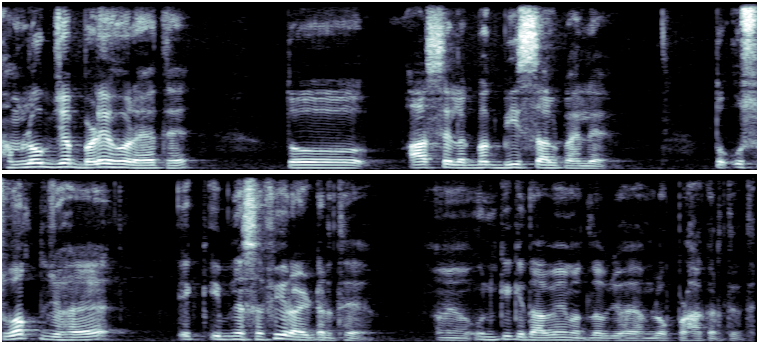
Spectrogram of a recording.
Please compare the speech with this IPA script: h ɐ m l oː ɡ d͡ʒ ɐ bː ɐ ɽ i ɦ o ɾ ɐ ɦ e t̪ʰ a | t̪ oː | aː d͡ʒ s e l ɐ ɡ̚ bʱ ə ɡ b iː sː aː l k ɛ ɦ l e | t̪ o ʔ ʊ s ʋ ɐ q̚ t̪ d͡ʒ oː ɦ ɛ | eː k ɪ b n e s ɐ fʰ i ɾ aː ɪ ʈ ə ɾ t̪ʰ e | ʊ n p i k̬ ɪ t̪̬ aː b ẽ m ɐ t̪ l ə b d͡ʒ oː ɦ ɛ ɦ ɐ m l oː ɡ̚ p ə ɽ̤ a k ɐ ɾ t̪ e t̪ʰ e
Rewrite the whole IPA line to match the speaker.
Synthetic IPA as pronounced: h ɐ m l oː ɡ d͡ʒ ɐ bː ɐ ɽ e ɦ o ɾ ɐ ɦ e t̪ʰ e | t̪ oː | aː d͡ʒ s e l ɐ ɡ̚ bʱ ə ɡ b iː sː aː l p ɛ ɦ l e | t̪ o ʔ ʊ s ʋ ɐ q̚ t̪ d͡ʒ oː ɦ ɛ | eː k ɪ b n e s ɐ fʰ i ɾ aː ɪ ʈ ə ɾ t̪ʰ e | ʊ n k i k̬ ɪ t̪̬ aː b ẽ m ɐ t̪ l ə b d͡ʒ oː ɦ ɛ ɦ ɐ m l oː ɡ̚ p ɐ ɽ̤ a k ɐ ɾ t̪ e t̪ʰ e

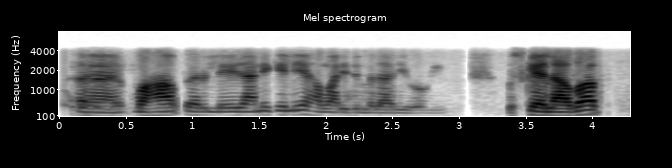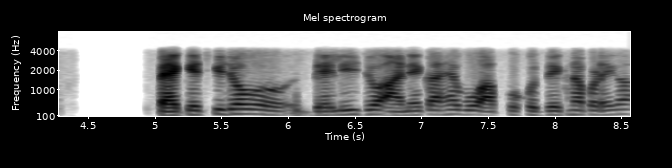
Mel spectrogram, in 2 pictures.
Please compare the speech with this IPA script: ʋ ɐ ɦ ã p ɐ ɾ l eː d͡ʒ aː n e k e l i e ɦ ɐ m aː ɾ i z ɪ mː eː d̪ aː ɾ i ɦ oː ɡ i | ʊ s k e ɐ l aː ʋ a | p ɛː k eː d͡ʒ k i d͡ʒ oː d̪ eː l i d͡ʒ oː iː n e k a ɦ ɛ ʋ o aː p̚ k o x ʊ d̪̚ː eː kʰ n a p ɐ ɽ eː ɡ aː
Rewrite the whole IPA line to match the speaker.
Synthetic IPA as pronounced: ʋ ɐ ɦ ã p ɐ ɾ l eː d͡ʒ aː n e k e l i e ɦ ɐ m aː ɾ i z ɪ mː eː d̪ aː ɾ i ɦ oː ɡ iː | ʊ s k e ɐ l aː ʋ a | p ɛː k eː d͡ʒ k i d͡ʒ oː d̪ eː l i d͡ʒ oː aː n e k a ɦ ɛ ʋ o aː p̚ k o x ʊ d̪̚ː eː kʰ n a p ɐ ɽ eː ɡ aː

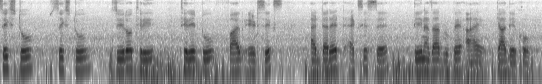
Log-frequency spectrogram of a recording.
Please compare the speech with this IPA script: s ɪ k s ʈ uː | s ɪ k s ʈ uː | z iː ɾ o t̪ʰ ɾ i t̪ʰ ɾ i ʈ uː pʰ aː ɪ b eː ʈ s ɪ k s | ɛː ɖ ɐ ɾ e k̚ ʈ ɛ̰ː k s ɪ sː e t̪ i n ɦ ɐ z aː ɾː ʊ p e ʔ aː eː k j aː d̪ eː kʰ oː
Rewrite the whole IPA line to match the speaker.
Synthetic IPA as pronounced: s ɪ k s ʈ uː | s ɪ k s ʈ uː | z iː ɾ o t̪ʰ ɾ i t̪ʰ ɾ i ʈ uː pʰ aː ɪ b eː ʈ s ɪ k s | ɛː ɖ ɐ ɾ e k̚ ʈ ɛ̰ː k s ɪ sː e t̪ iː n ɦ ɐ z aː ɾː ʊ p e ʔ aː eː k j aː d̪ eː kʰ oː

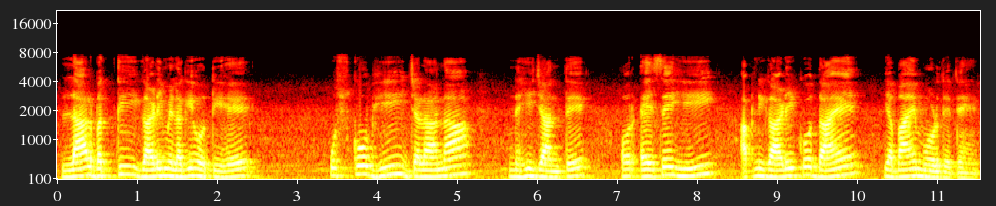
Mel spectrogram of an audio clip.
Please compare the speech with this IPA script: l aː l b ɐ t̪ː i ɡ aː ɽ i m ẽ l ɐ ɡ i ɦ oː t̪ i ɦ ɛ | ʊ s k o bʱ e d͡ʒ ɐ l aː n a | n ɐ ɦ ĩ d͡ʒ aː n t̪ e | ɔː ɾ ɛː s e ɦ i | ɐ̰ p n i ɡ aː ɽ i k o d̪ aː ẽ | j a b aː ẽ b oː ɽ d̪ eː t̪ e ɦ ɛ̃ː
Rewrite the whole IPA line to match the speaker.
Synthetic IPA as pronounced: l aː l b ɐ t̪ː i ɡ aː ɽ i m ẽ l ɐ ɡ i ɦ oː t̪ i ɦ ɛ | ʊ s k o bʱ i d͡ʒ ɐ l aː n a | n ɐ ɦ ĩ d͡ʒ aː n t̪ e | ɔː ɾ ɛː s e ɦ i | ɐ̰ p n i ɡ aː ɽ i k o d̪ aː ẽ | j a b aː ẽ m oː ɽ d̪ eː t̪ e ɦ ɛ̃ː

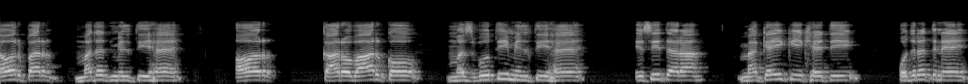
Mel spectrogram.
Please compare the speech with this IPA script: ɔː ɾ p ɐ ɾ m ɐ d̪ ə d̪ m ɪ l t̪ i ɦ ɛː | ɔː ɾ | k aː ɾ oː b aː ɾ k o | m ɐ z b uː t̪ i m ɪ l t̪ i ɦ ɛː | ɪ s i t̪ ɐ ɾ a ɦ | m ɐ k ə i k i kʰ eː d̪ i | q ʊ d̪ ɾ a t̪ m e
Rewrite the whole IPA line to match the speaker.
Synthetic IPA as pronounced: ɔː ɾ p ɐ ɾ m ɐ d̪ ə d̪ m ɪ l t̪ i ɦ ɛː | ɔː ɾ | k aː ɾ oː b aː ɾ k o | m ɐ z b uː t̪ i m ɪ l t̪ i ɦ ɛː | ɪ s i t̪ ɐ ɾ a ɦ | m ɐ k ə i k i kʰ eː t̪ i | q ʊ d̪ ɾ ə t̪ n e

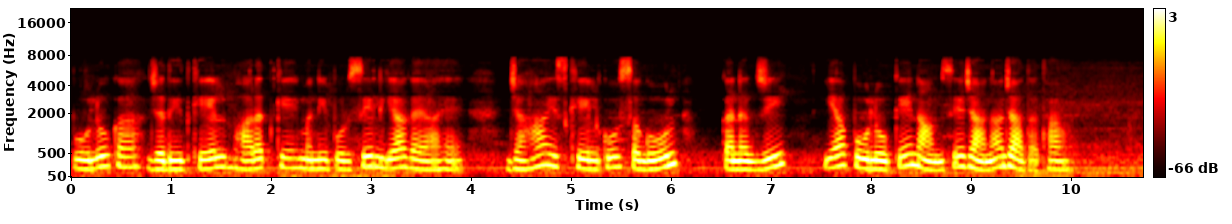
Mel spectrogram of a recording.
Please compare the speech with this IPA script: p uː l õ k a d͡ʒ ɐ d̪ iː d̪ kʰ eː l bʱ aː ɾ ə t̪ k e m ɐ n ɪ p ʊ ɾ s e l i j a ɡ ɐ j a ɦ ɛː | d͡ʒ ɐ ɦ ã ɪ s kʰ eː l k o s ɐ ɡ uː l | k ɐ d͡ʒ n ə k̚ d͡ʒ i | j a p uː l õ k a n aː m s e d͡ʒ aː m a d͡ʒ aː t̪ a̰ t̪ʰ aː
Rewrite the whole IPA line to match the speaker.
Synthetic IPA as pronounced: p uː l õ k a d͡ʒ ɐ d̪ iː d̪ kʰ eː l bʱ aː ɾ ə t̪ k e m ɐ n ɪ p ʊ ɾ s e l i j a ɡ ɐ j a ɦ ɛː | d͡ʒ ɐ ɦ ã ɪ s kʰ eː l k o s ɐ ɡ uː l | k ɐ n ə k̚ d͡ʒ i | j a p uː l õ k e n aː m s e d͡ʒ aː n a d͡ʒ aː t̪ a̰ t̪ʰ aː

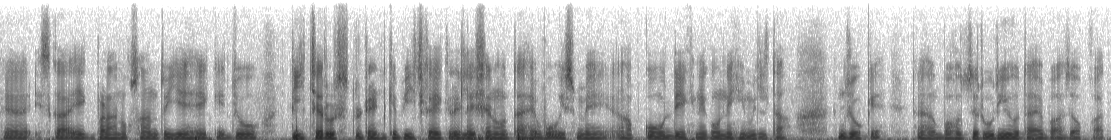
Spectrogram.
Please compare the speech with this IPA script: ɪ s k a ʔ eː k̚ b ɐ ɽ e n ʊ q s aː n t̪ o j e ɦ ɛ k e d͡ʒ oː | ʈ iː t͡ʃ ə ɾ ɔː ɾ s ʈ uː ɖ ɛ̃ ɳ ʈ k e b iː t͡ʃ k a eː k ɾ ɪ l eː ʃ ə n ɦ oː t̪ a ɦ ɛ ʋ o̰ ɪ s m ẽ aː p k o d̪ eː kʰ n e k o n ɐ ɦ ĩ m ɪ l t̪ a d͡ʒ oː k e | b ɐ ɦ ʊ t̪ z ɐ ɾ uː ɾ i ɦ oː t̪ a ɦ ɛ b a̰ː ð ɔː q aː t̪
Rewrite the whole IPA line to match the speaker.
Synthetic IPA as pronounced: ɪ s k a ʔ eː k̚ b ɐ ɽ a n ʊ q s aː n t̪ o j e ɦ ɛ k e d͡ʒ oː | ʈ iː t͡ʃ ə ɾ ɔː ɾ s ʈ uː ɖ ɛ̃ ɳ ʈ k e b iː t͡ʃ k a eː k ɾ ɪ l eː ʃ ə n ɦ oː t̪ a ɦ ɛ ʋ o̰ ɪ s m ẽ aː p k o d̪ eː kʰ n e k o n ɐ ɦ ĩ m ɪ l t̪ a d͡ʒ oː k e | b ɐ ɦ ʊ t̪ z ɐ ɾ uː ɾ i ɦ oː t̪ a ɦ ɛ b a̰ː z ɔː q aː t̪

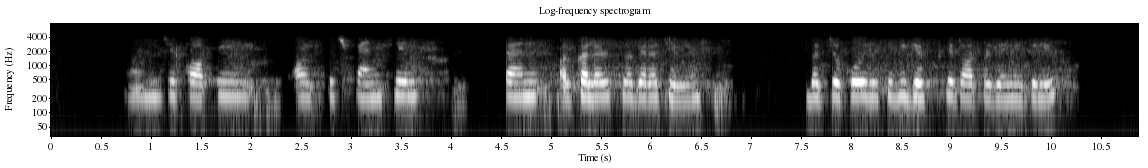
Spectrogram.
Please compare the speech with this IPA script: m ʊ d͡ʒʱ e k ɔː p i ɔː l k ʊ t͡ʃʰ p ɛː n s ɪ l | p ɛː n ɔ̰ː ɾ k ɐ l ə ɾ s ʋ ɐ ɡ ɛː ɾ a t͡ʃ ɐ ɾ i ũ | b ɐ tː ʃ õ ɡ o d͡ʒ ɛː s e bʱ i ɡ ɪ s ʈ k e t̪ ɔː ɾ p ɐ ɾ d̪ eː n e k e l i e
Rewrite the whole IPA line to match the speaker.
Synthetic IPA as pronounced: m ʊ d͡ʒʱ e k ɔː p i ɔː ɾ k ʊ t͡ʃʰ p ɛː n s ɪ l | p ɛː n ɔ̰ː ɾ k ɐ l ə ɾ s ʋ ɐ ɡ ɛː ɾ a t͡ʃ ɐ l i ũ | b ɐ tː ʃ õ k o d͡ʒ ɛː s e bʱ i ɡ ɪ f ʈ k e t̪ ɔː ɾ p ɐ ɾ d̪ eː n e k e l i e

